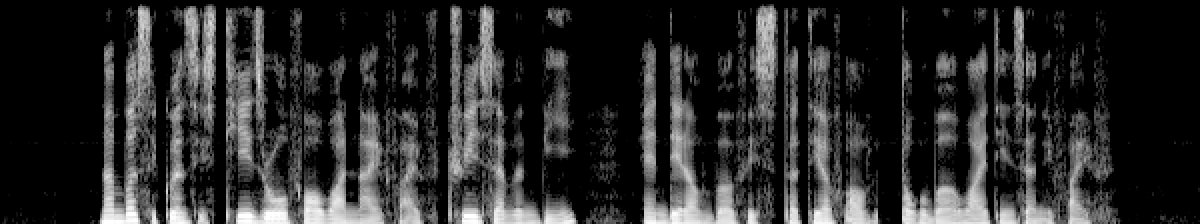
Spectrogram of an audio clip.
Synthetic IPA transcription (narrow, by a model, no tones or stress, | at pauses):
nãmbəsikwə̃nsistʰiziɹofɔwãnːãjnfaɪvt̪ʰɹisɛvə̃nbi | ɛ̃ndɛnɔfbəfist̪ətʰiɛfɔ̰ftɔkbə̰wnãtĩnsɛvə̃ntifaɪv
